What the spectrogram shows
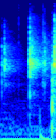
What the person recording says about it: you can hear it it is a very fluid foundation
